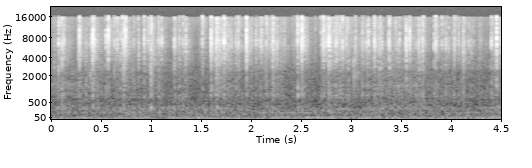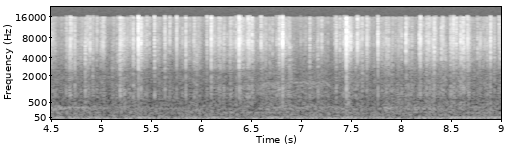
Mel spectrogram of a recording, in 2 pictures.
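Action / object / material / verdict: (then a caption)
tap / padded nylon fabric CD wallet / nylon fabric / none. Fingertips and nails of both hands tap and scratch the top of a closed, medium-sized black padded nylon/fabric zip-around CD wallet lying flat on a table. The result is a quiet, steady stream of soft crinkly scratching and light patter, with a bright hiss over a low hum.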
